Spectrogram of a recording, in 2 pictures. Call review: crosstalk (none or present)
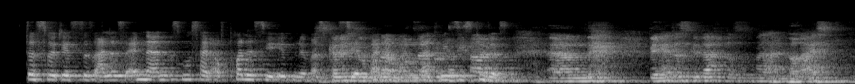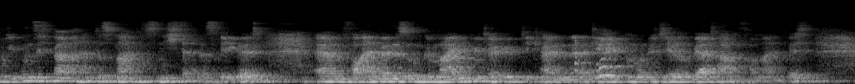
present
